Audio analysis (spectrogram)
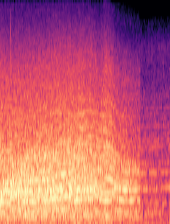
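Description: Racing trucks on the Phoenix oval roar together at a race start in a truck series, a dense, loud engine drone that holds steady and then eases slightly as the pack pulls away.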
